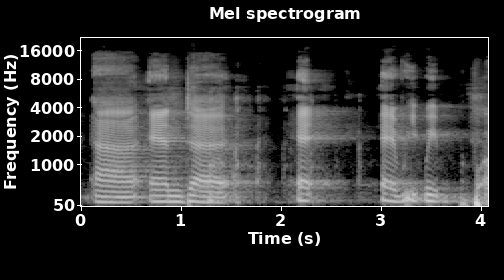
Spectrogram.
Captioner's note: laughter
